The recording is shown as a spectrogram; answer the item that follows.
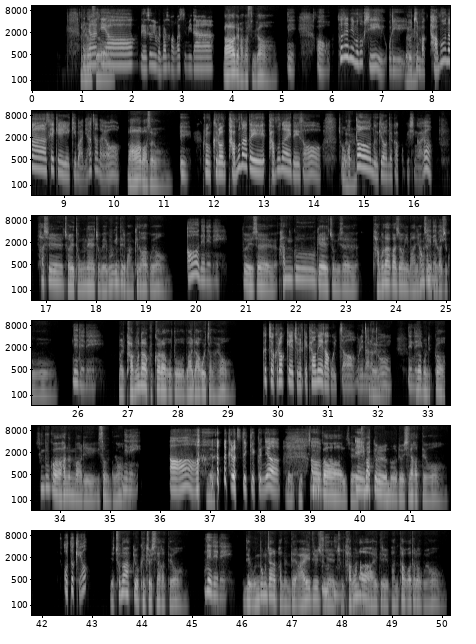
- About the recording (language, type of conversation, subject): Korean, unstructured, 다양한 문화가 공존하는 사회에서 가장 큰 도전은 무엇일까요?
- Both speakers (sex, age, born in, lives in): female, 40-44, South Korea, United States; male, 20-24, South Korea, South Korea
- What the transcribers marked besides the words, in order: tapping; laugh; laughing while speaking: "그럴 수도"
